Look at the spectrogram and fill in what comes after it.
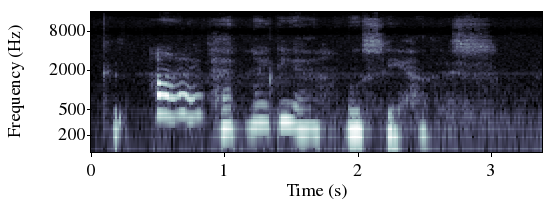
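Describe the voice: A woman's high, husky voice with a rough edge and a dark, mellow tone, fairly slow, with big pitch swings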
